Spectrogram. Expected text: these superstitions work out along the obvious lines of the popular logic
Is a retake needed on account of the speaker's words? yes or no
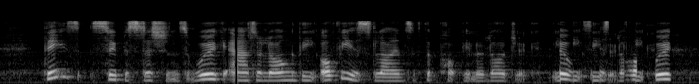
yes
